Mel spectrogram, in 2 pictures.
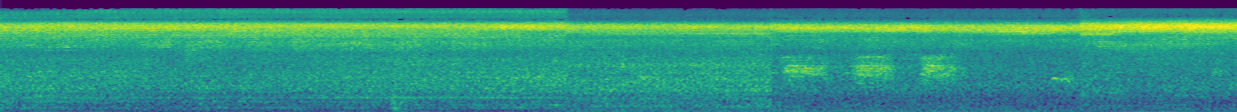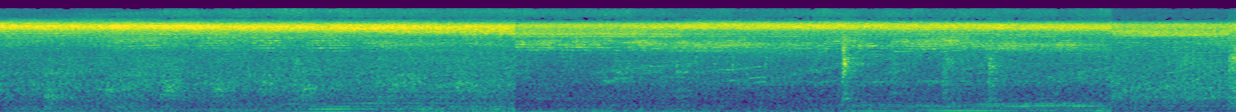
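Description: A crow calling three times in quick succession about eight seconds in, over a steady high drone of summer insects.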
